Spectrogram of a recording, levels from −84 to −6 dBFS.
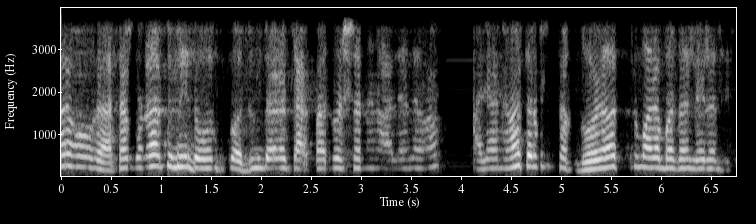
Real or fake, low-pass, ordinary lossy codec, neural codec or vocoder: fake; 3.6 kHz; none; vocoder, 22.05 kHz, 80 mel bands, HiFi-GAN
